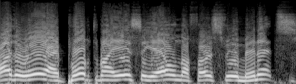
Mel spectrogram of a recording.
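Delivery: loud, boastful voice. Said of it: "He sounds like Paddy".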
